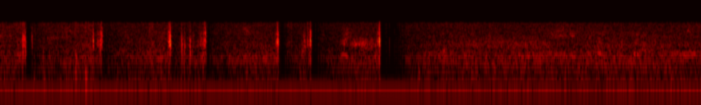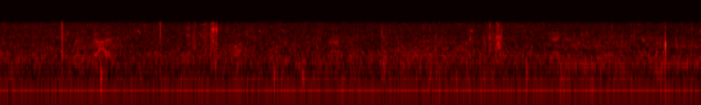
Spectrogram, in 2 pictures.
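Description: Hooves thud on soft dirt as a horse canters.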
